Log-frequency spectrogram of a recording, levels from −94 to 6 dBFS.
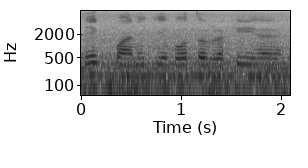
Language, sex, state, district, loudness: Hindi, male, Haryana, Charkhi Dadri, -15 LUFS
